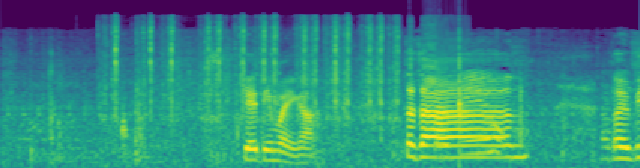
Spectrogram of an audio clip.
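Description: Young women's voices: a short call falling in pitch, then one long held call near the end, with a run of quick crackling clicks in between.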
